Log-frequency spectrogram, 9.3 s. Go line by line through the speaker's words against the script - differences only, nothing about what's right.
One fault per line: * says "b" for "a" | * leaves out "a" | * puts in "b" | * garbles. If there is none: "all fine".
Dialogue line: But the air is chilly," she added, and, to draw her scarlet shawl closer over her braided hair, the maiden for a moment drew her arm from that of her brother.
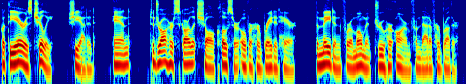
all fine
